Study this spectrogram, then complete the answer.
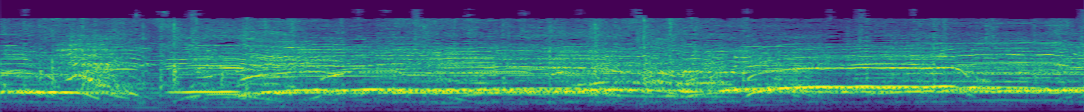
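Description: People whistle shrilly among the cheering crowd.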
